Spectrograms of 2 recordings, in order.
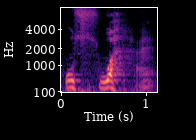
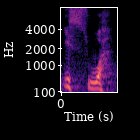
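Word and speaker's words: أسوة: Kemudian setelah Imam Al-Hattab Al-Maliki menyatakan bahawa kalimah uswah boleh dibaca dengan dua cara baca, Al-Imam Al-Hattab Al-Maliki juga mula membicarakan tentang apakah erti kalimah uswah ataupun iswah.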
